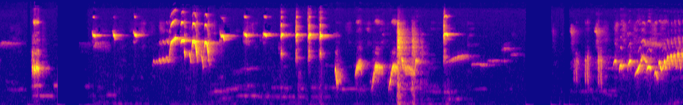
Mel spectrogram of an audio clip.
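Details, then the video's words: White-rumped shama with a loud rattling ketrekan song, used to prompt another to sing: sparse high notes build into a quick chattering burst, then scattered whistles, a quiet gap, and soft warbling at the end. "PANCINGAN MURAI BATU AGAR CEPAT BUNYI ketrekan keras murai batu"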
